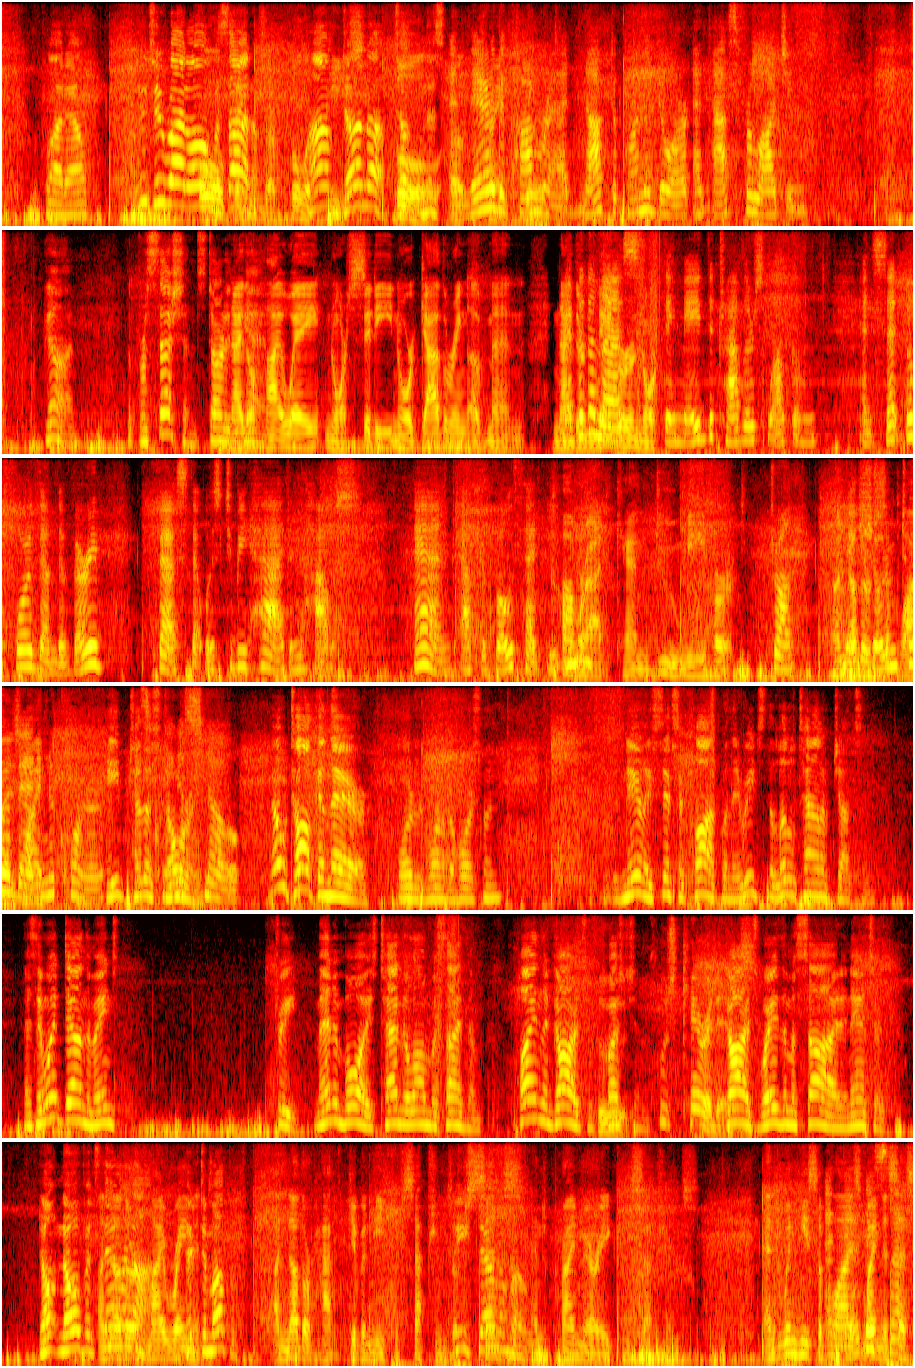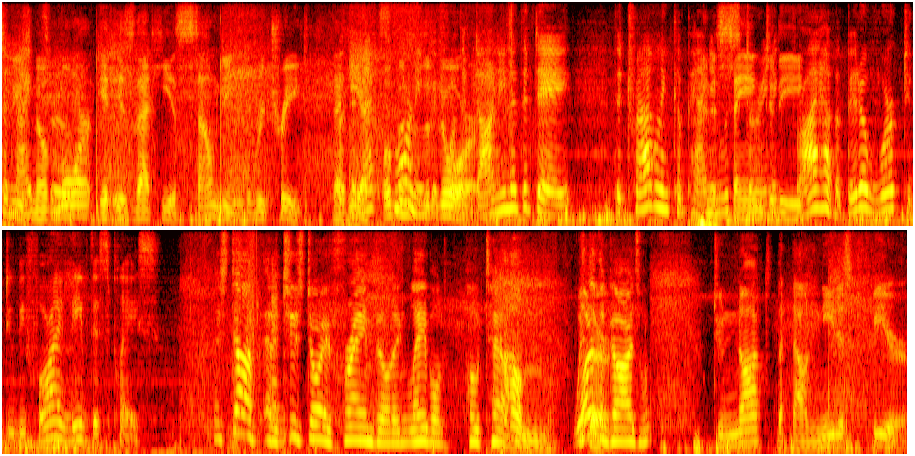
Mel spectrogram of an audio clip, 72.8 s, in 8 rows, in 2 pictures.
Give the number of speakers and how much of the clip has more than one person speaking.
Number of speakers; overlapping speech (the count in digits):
3, about 28%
